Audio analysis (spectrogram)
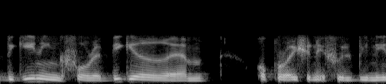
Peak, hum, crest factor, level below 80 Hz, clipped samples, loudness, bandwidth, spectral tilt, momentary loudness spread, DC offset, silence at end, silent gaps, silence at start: -10 dBFS; none; 12 dB; -76 dBFS; under 0.1%; -23 LUFS; 4.2 kHz; -9 dB/octave; 6 LU; under 0.1%; 0 s; none; 0 s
